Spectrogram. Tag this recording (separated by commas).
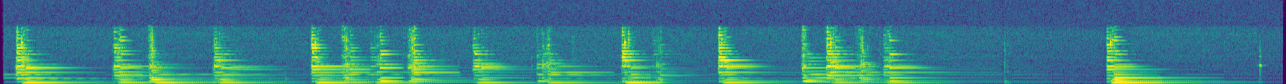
Music, Musical instrument, Plucked string instrument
